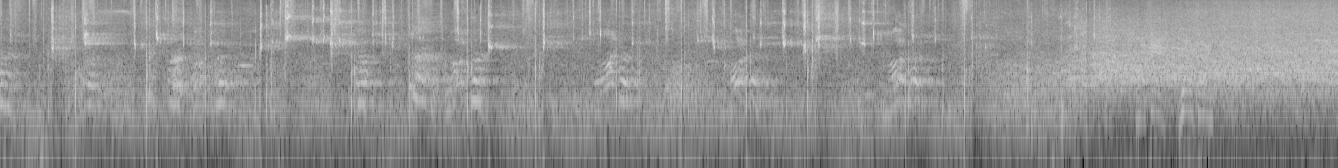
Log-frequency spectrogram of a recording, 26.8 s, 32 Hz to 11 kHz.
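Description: A long tennis rally: racquet strikes on the ball come about once a second, many of them with the players' loud grunts. About 20 seconds in the rally ends and the arena crowd breaks into steady applause and cheering.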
